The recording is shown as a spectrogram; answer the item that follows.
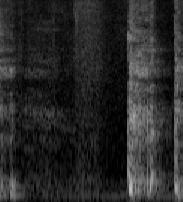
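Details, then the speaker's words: Adult who reports bad lungs, recently finished two weeks of antibiotics and is healing: two to three short, husky coughs after a quiet stretch, with faint room hum; cough. "I just got I just got over a cold. Excuse me. Um, not a cold, but I got bad lungs,"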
